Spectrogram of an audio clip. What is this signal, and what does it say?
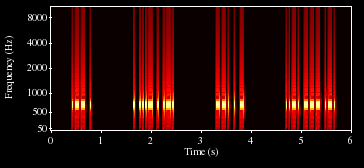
Morse code, heard as a keyed tone, about 40 wpm, 700 Hz. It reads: WE EVER GET FOR
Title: 4x Word-Spacing - Sentences from Top 400 Words - 40wpm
